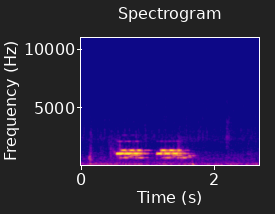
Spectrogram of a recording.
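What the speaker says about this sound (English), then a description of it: "I'm not answering that phone." A telephone rings indoors in two electronic trilling bursts, each about half a second long, fairly quiet against a low background hum.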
